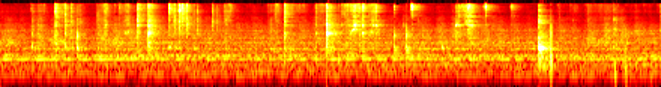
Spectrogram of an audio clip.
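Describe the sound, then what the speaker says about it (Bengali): Fish being worked by hand with spice paste and lemon juice for Bengali paturi, heard as scattered clinks of a spoon or dish against a metal pan with irregular taps and rattles, close and with no talking. "মশলার সমস্ত উপকরণ দিয়ে মাছ বেশ ভালো করে মেখে নেব।"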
